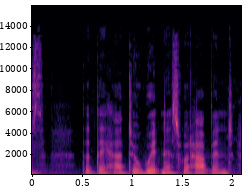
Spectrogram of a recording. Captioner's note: speaking French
